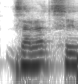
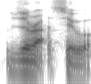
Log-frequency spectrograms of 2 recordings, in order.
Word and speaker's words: Zaratsu: So, again, um Zeratu is a Japanese bastardization of the original polishing machine name.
